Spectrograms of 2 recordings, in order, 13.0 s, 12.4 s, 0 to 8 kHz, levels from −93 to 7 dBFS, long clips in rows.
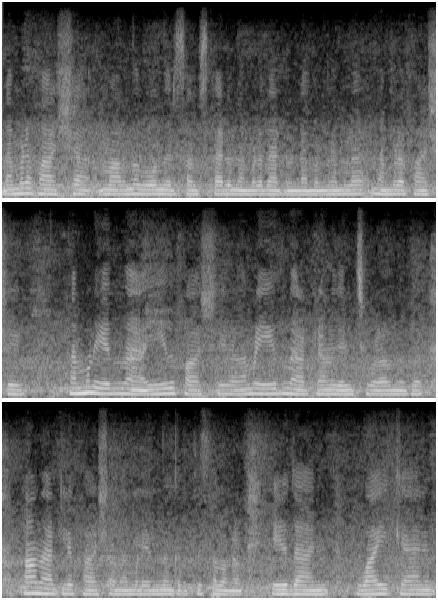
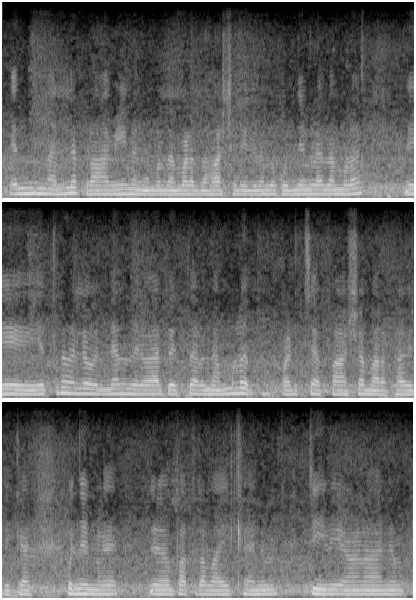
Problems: constant background noise, low volume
